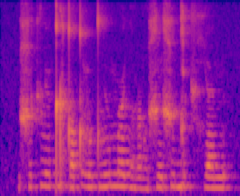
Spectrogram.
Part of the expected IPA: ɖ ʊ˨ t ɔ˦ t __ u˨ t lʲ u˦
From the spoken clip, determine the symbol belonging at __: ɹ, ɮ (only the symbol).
ɮ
